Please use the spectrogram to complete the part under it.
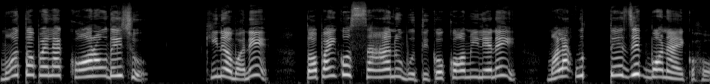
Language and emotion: Nepali, angry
